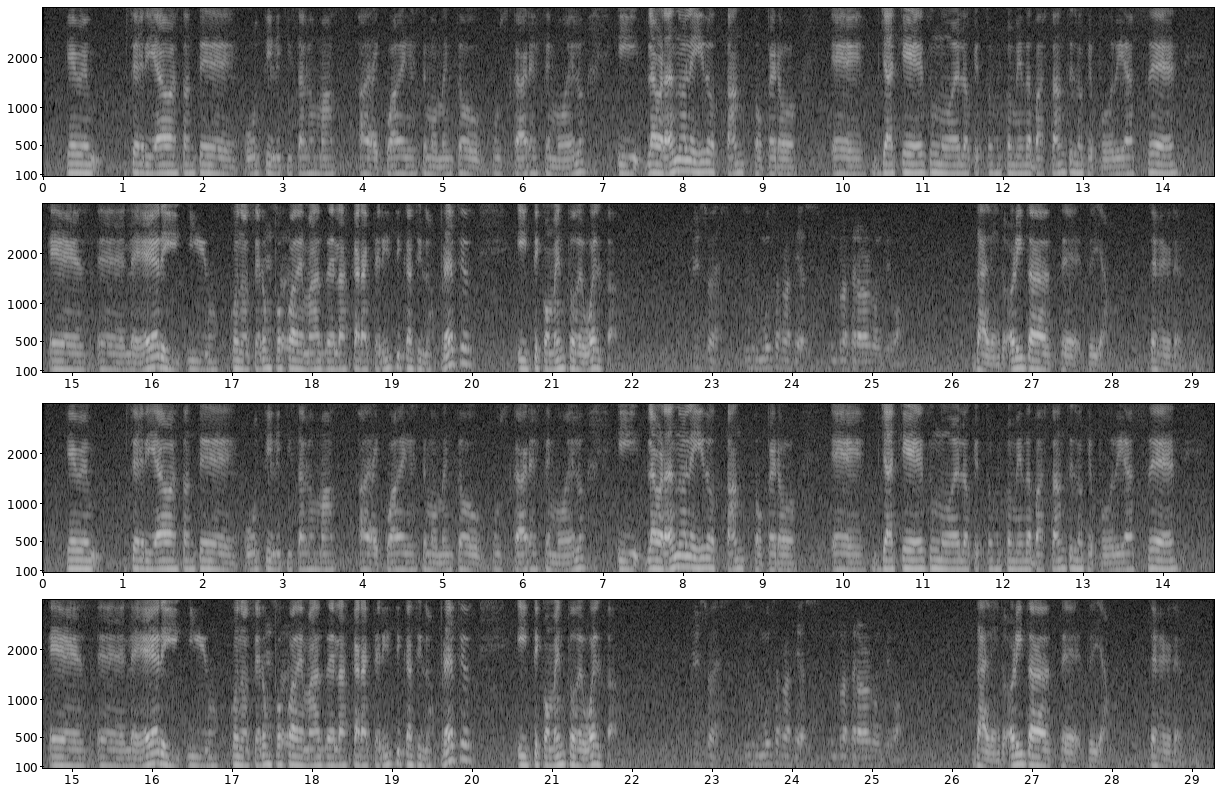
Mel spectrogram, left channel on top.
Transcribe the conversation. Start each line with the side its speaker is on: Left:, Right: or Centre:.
Right: que sería bastante útil y quizás lo más adecuado en este momento buscar este modelo. Y la verdad no he leído tanto, pero... eh, ya que es un modelo que tú recomiendas bastante, lo que podría ser es eh, leer y, y un- conocer
Left: Eso
Right: un poco
Left: es,
Right: además de las características y los precios y te comento de vuelta.
Left: eso es. Eh, Muchas gracias. Un placer hablar contigo.
Right: Dale, ahorita te, te llamo, de regreso.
